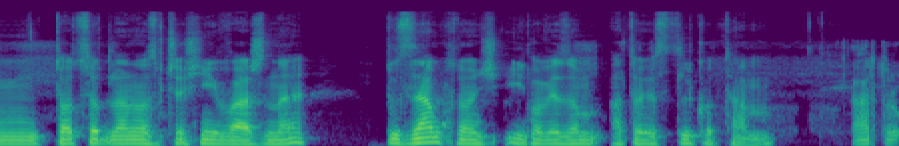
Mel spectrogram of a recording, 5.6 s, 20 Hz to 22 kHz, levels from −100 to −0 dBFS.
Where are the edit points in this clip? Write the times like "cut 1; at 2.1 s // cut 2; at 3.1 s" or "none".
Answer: cut 1; at 1.0 s // cut 2; at 2.4 s // cut 3; at 3.3 s // cut 4; at 3.9 s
